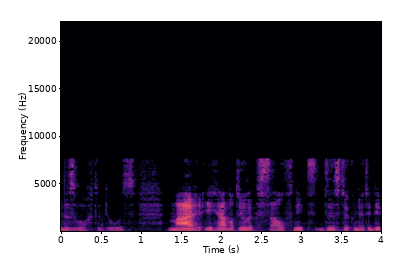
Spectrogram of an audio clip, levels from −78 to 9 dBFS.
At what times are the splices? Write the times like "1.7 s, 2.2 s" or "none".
none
